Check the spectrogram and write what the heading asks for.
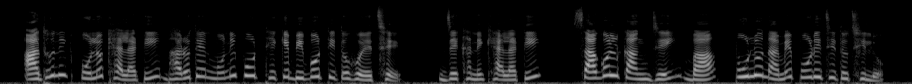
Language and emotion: Bengali, neutral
